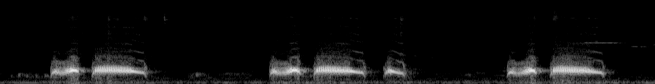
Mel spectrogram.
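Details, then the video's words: Spotted dove cooing in three phrases about two seconds apart, each a quick lifting note, a sustained mellow coo and sometimes a short tail note, clean and clear for use as a lure. "Suara Burung Tekukur Merdu Jenih"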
